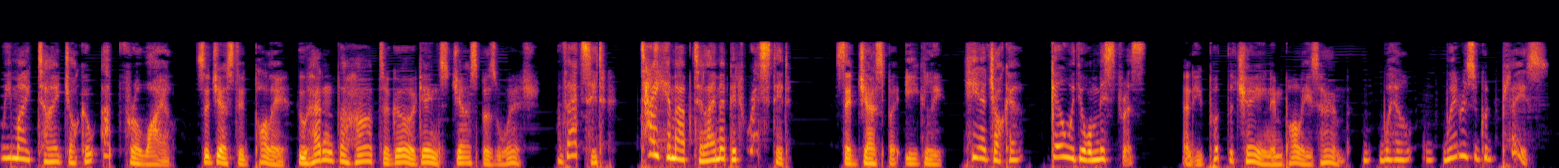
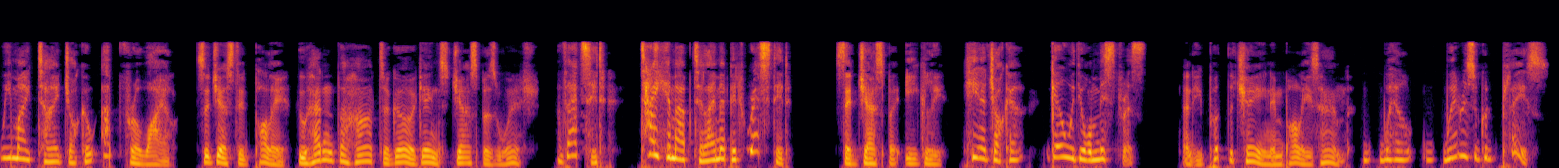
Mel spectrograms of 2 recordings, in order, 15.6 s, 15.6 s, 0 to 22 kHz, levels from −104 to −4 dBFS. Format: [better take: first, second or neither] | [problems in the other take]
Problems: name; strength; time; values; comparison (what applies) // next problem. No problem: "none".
second | noise reduction (neural mask model DeepFilterNet 3)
